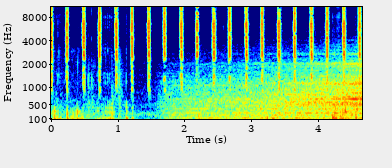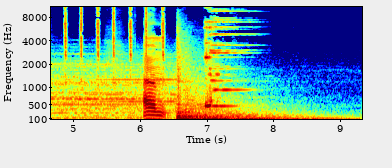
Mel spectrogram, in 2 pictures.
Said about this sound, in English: Oh God, that clock scared the fuck out of me.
